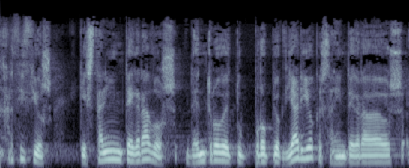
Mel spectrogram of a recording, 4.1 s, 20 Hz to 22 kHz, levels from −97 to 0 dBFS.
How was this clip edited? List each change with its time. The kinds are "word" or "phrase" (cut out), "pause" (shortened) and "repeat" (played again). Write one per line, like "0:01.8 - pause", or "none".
0:02.8 - word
